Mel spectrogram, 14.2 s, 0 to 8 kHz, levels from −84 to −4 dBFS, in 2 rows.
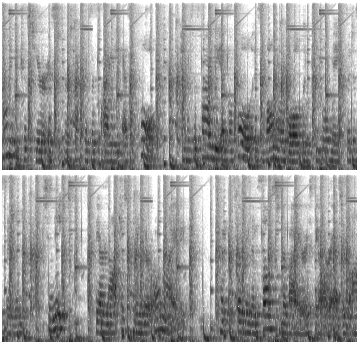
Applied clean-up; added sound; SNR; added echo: none; Drum kit; 2 dB; reverberation time 0.7 s.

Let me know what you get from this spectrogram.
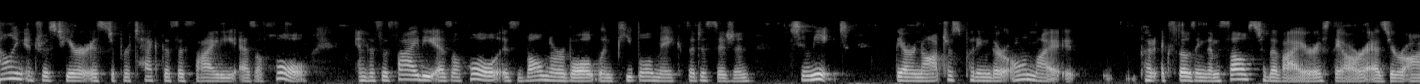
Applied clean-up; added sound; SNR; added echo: none; none; none; none.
